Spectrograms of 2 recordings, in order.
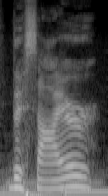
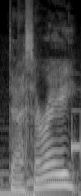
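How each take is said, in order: First: It is said as the ordinary word desire. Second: It is said like the woman's name Desiree. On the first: It is a common noun, not a name. The speaker calls it right. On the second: It sounds like a woman's name. The speaker calls it wrong.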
